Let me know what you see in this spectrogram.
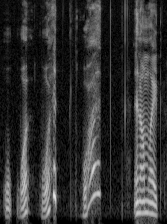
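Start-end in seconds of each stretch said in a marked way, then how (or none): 0.1-2.1 baffled repeated what, last one leaping high; stammering disbelief climbing to a squeak; confused what. Retold or imitated. Bully caught off guard by the invite, baffled.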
